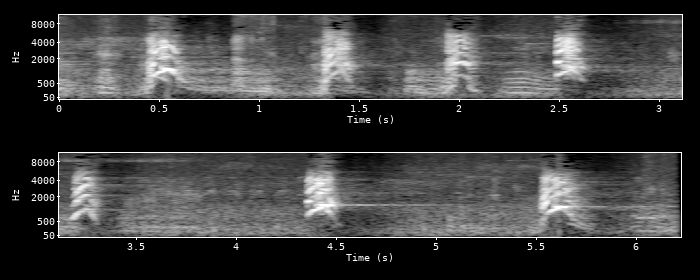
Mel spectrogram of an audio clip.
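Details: Samoyed puppies at play, giving sharp high-pitched yapping barks in an uneven series, about seven short bursts spaced roughly a second apart, with faint scuffling between them.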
